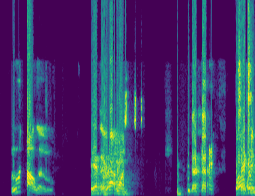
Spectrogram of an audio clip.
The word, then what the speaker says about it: Mulitalo: Mulitalo. Mulitalo.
